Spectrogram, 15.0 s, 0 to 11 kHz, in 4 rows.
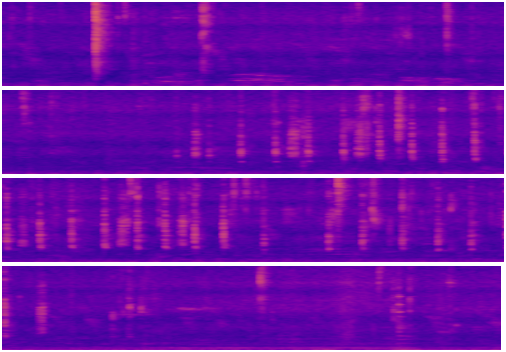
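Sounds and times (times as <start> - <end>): steady low hum: 0.0 - 15.0
chewing and lip smacking: 5.0 - 14.8.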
